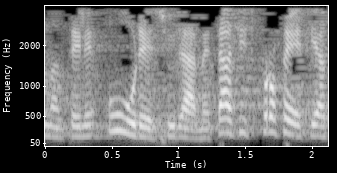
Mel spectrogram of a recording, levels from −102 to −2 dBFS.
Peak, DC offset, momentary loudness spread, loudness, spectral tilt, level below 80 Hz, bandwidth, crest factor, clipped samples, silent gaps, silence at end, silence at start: 0 dBFS; under 0.1%; 5 LU; -16 LUFS; -8.5 dB/octave; -62 dBFS; 4 kHz; 16 dB; under 0.1%; none; 0 s; 0 s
